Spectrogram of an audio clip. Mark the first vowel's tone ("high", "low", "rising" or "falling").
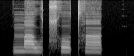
low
